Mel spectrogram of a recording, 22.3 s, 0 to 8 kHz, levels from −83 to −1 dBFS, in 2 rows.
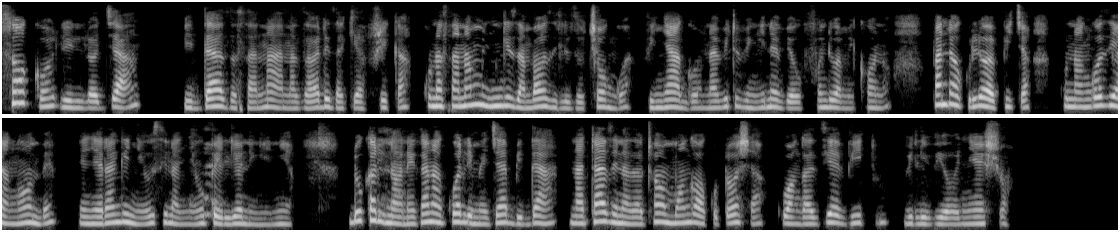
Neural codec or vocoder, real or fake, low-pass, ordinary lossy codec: vocoder, 22.05 kHz, 80 mel bands, Vocos; fake; 7.2 kHz; MP3, 64 kbps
